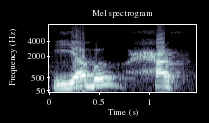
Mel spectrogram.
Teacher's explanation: دیکھیے یہ حروف قلقلہ ہے، اس میں قلقلہ کریں گے، یب، یبحث۔ اور یہ ثا میں قلقلہ نہیں کریں گے، یہ پہ زبان روک دیں گے، یبحث۔ اور یہ حا کو صحیح سے ادا کریں گے، یبحث۔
